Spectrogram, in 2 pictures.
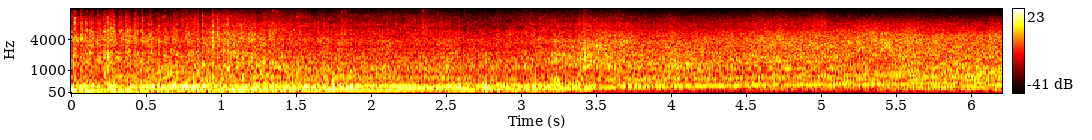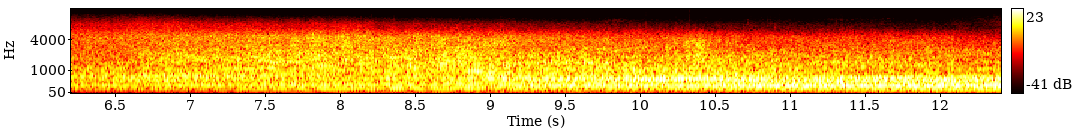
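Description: A Pontiac Trans Am and a Chevrolet Nova launching in a drag race. After a few seconds of steady engine running at the line, the engines rev up through the gears, the pitch rising and dropping at each shift about six and nine seconds in.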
